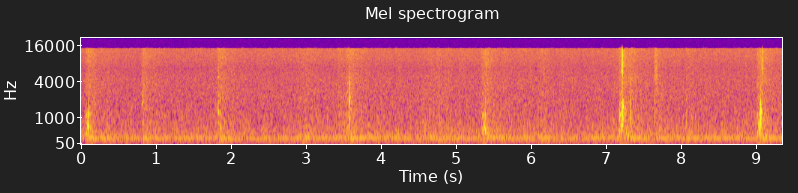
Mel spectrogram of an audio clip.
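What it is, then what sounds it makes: Plastic paint bottle with mixing ball. A plastic paint bottle with a mixing ball inside is shaken and turned by hand, and the ball gives sparse, irregular short ticks against a quiet background. Each tick is brief and dry with a bright edge, and a faint steady low hum runs underneath.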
